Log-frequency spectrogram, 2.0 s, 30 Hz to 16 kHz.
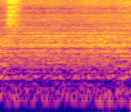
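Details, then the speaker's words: Coleman 530 G.I. A46 pocket stove after teardown, cleaning and reassembly, flame adjustable toward simmer with cleaning rod: steady, even hissing roar, no sputter or surging, clean constant flame; burner working properly. "so i guess you could use your cleaning rod to uh create a simmer so there you go this thing up and running it works"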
